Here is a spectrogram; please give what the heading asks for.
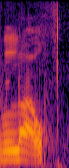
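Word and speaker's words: לא: Okay, but this is this typical way of spelling lo. And lo means no. It rhymes with no.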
